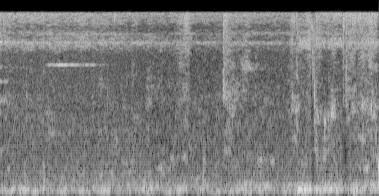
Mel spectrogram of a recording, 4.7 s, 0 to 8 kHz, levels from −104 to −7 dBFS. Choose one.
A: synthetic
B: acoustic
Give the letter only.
B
